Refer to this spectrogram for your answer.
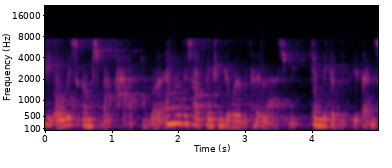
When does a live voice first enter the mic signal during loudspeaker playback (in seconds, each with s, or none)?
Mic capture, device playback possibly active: none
